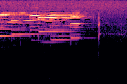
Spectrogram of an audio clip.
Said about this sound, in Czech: Někdo volá.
